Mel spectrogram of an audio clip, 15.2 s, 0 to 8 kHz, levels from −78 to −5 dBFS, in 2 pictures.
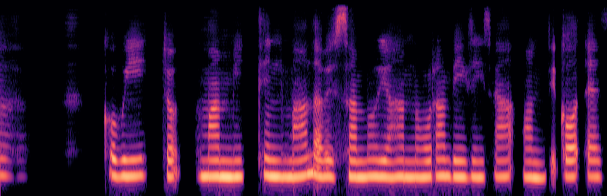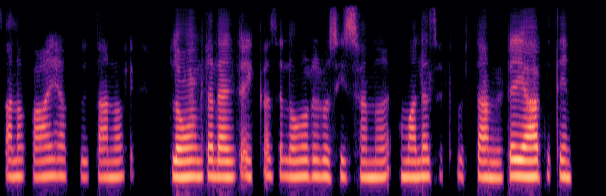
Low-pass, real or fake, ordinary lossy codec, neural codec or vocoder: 7.2 kHz; fake; AAC, 48 kbps; codec, 16 kHz, about 1 kbps, DyCAST, with the encoder's durations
